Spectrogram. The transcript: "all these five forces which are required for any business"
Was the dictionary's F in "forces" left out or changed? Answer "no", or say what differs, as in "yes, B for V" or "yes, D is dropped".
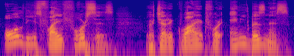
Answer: no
